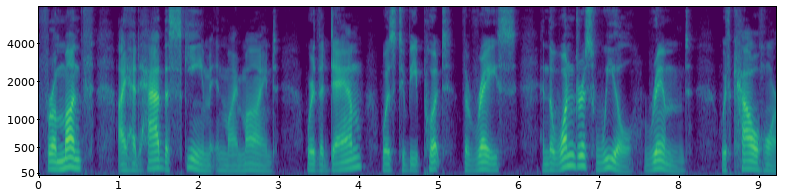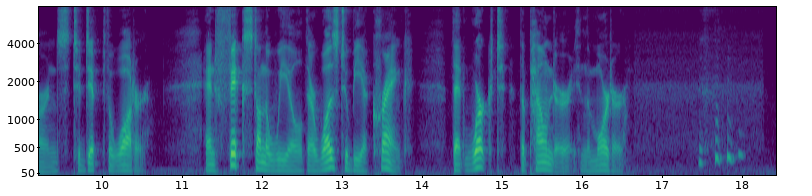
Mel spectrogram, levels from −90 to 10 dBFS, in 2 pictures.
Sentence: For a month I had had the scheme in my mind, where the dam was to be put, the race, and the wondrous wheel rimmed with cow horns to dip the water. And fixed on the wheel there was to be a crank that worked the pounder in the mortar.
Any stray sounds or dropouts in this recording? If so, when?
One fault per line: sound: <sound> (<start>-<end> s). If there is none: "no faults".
sound: laugh (17.4-18.1 s)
